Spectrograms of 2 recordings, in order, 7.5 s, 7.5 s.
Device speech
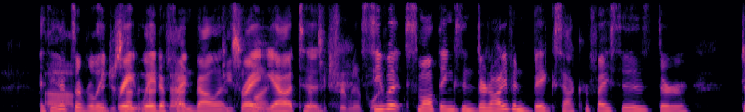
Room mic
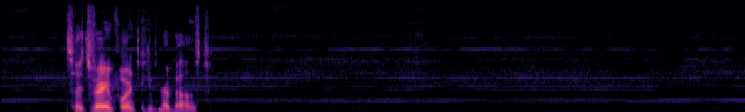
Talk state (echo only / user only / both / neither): user only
